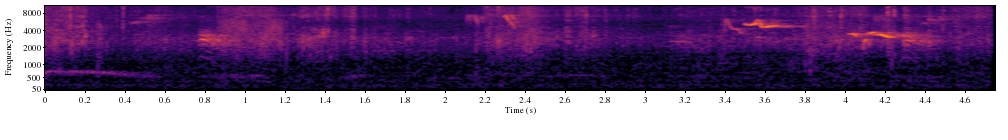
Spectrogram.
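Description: Quiet outdoor background with birds chirping faintly, two short high calls about three and a half and four seconds in, over light rustling of leafy plants being pulled up by hand.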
